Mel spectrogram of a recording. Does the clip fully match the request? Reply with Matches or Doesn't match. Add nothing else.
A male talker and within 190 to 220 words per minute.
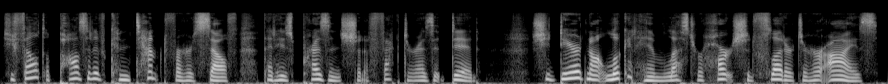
Doesn't match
